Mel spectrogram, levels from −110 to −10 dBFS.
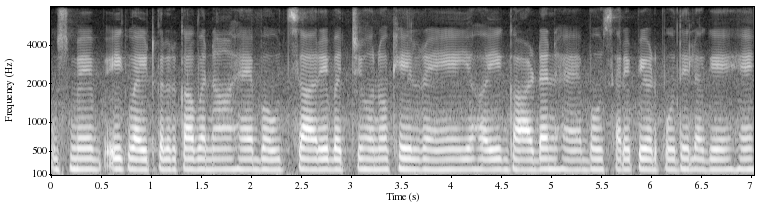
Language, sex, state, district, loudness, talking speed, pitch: Hindi, female, Chhattisgarh, Balrampur, -15 LUFS, 195 wpm, 180 Hz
